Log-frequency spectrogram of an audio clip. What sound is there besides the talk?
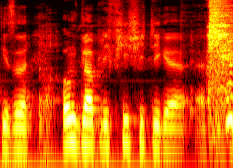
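loud sneeze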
